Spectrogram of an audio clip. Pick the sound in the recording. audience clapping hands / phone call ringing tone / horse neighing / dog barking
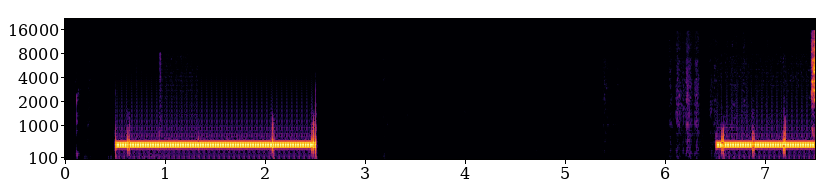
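phone call ringing tone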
